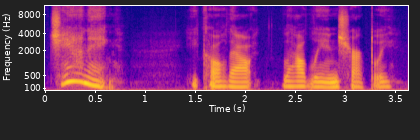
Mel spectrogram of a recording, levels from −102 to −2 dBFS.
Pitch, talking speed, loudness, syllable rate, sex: 175 Hz, 115 wpm, -20 LUFS, 3.9 syllables/s, female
